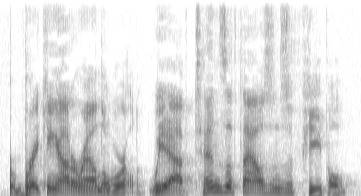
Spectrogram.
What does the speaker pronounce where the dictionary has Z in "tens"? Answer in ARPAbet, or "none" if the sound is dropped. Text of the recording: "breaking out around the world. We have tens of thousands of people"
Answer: Z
